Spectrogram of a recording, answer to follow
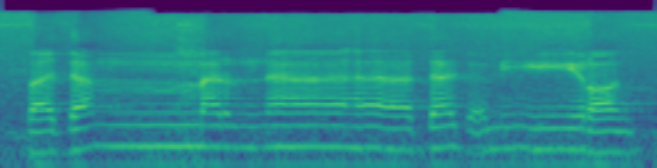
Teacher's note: sempurnakan gunah pada mim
